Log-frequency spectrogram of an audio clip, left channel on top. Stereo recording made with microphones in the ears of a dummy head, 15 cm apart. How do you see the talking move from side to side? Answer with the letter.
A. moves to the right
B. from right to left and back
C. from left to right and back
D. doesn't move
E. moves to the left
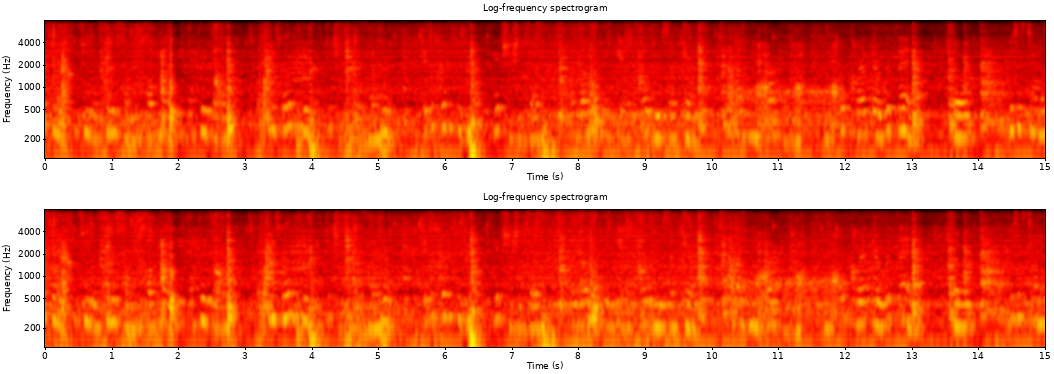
E.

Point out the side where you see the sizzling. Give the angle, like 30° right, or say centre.
centre.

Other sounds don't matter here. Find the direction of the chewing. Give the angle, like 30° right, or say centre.
30° left.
